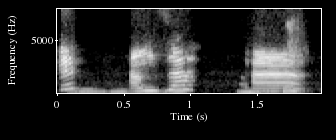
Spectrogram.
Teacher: 1 number মাখরাজ হলকের শুরু হইতে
